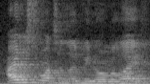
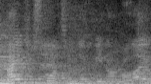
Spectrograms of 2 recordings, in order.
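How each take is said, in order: First: "me normal life" in a broad Irish brogue, with "me" for "my"; thicker Irish accent. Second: A light Irish lilt, wistful; Irish accent. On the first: Broad Irish brogue, telling the audience his dream. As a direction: lean into the Irish accent, saying "me" for "my". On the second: Irish accent, sighing to the audience. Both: Acted. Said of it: "speaking in an accent".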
